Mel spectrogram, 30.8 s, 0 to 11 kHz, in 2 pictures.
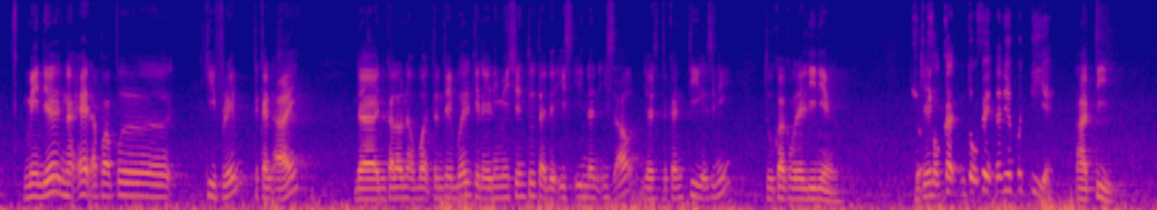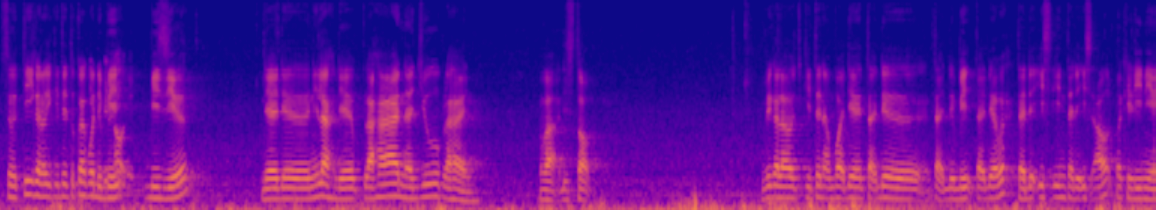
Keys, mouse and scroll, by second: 1.2-2.6 middle drag, 2.6-2.9 scroll down 1, 9.2 t, 14.8 t, 19.0 space, 19.1 space, 25.2 space, 26.8 t.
